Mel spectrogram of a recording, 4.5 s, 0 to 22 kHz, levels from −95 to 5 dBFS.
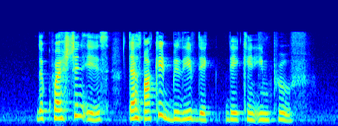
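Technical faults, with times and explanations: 1.93 s, compressed frames skipped: the speech jumps ahead by roughly a fifth of a second, which fits about two whole 92.9 ms frames missing or rejected as damaged.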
